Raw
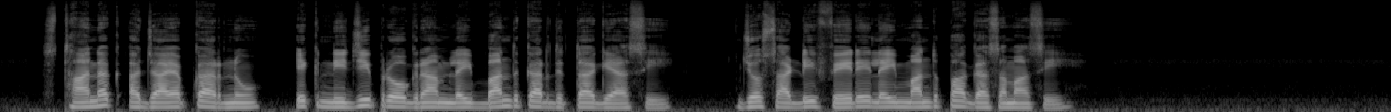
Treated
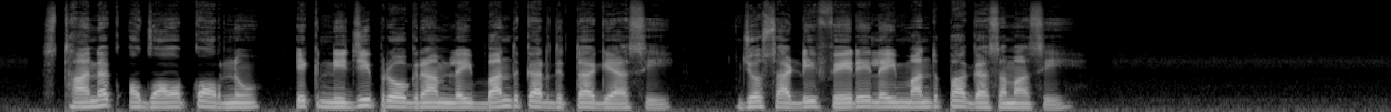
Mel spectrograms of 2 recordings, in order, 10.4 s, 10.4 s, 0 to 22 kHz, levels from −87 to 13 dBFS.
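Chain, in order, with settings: 0.85–1.65 elliptic band-stop 870–4300 Hz, stop band 40 dB; gain +6 dB

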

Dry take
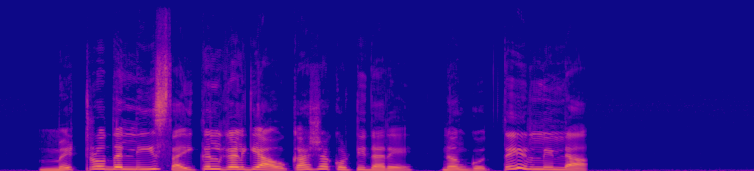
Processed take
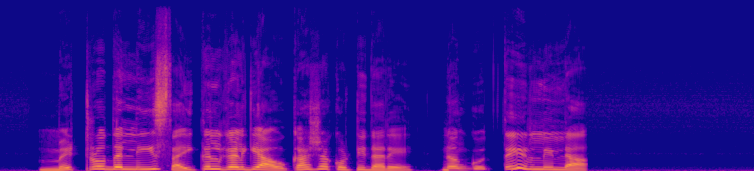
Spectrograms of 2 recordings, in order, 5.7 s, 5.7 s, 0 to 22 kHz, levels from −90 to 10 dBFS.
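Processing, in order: 3.37–3.85 HPF 340 Hz 24 dB/oct; gain +6 dB

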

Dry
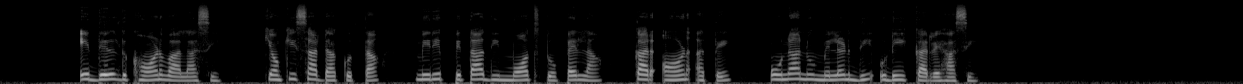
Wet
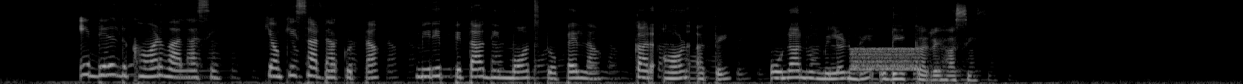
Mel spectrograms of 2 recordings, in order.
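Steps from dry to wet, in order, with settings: gliding pitch shift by +12 st ending unshifted; rotary speaker horn 5 Hz; spectral repair 8.53–9.17, 700–2100 Hz after; feedback echo 0.204 s, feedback 27%, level -21 dB; gain +3 dB

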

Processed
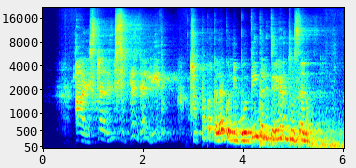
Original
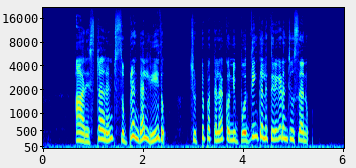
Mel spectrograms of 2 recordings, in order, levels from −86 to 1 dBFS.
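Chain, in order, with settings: recorder AGC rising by 66 dB/s; sample leveller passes 2; low shelf 290 Hz +7 dB; compressor 2.5:1, threshold -23 dBFS, peak gain reduction 9 dB; low shelf 94 Hz -8 dB; transient shaper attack -7 dB, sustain +1 dB; high-pass sweep 2200 Hz -> 110 Hz, 2.63–4.48; on a send: frequency-shifting echo 0.372 s, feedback 33%, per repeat +33 Hz, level -22.5 dB; on the sum: two-slope reverb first 0.33 s, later 2.2 s, from -17 dB, DRR -2.5 dB; gain +7 dB

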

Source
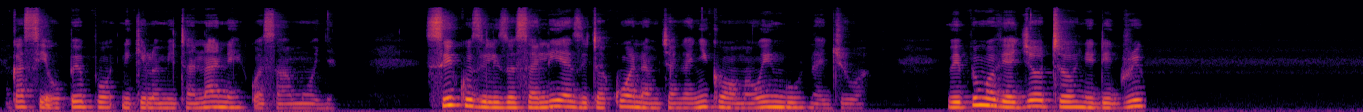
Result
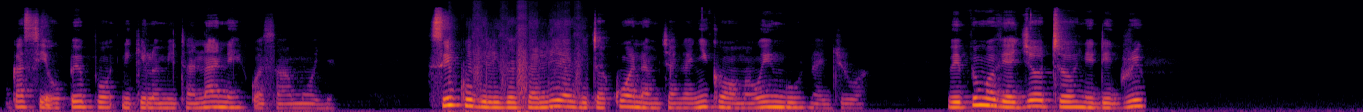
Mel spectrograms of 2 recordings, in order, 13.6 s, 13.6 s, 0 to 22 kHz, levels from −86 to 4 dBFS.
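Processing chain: low-pass opened by the level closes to 750 Hz, open at -25.5 dBFS; 4.48–5.9 running maximum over 9 samples

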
